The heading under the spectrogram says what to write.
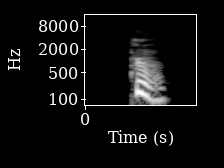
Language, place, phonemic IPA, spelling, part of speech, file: English, Queensland, /pɔŋ/, pong, noun / verb, En-au-pong.ogg
- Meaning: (noun) A stench, a bad smell; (verb) 1. To stink, to smell bad 2. To deliver a line of a play in an arch, suggestive or unnatural way, so as to draw undue attention to it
